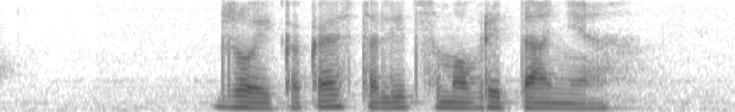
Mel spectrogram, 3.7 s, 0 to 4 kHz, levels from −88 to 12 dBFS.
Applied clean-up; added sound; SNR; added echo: none; none; none; none.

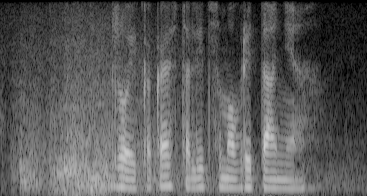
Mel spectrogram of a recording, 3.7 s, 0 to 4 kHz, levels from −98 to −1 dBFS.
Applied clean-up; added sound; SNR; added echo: none; Thunder; 8 dB; none.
